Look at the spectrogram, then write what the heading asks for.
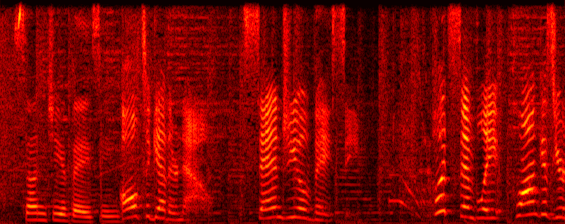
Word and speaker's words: Sangiovese: crazy foreign grapes son geovasy all together now sangiovese put simply plonk is your new wine wingman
